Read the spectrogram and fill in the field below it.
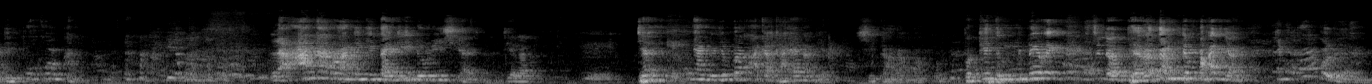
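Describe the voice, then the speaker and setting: Animated preacher man in an echoing hall. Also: sits high, normal speed, a crowd in the background. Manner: animated, colloquial, teasing the congregation. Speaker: evangelist. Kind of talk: charismatic sermon. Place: prayer meeting hall. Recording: echoey hall, mic far off, faint noise.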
